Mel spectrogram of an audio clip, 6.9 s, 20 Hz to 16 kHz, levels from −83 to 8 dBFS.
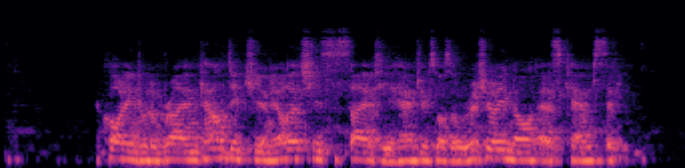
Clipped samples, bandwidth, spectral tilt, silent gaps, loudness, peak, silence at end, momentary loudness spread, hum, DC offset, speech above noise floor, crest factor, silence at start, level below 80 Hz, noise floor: under 0.1%; 8 kHz; -7 dB/octave; none; -22 LUFS; -10 dBFS; 0.4 s; 6 LU; none; under 0.1%; 44 dB; 12 dB; 0.05 s; -60 dBFS; -66 dBFS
